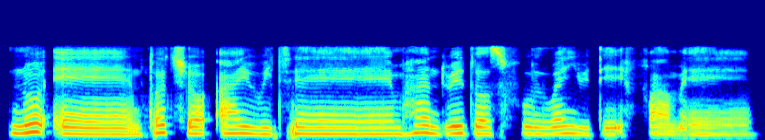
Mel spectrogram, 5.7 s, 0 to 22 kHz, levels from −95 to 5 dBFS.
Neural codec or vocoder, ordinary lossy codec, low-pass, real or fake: none; Opus, 32 kbps; 5.4 kHz; real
